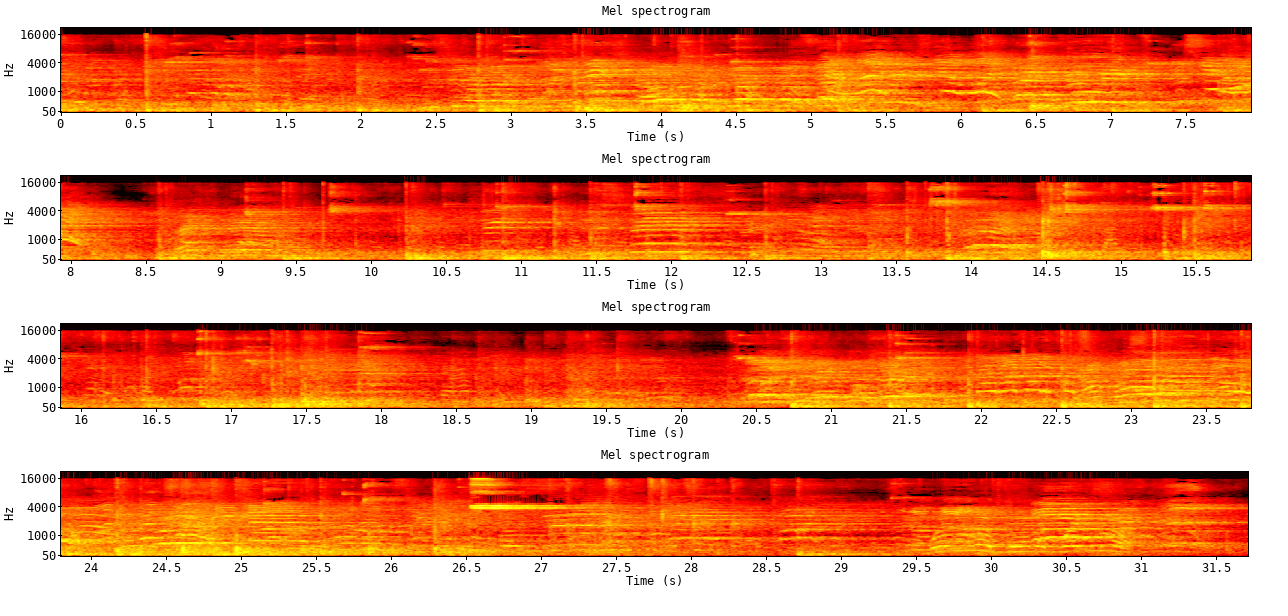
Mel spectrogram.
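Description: Basketball dribbling on a hardwood gym floor, with players and spectators calling out in a large, echoing gym. A short, high whistle blast from the referee sounds near the end, stopping play.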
